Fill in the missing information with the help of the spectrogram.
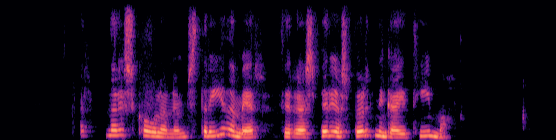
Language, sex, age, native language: Icelandic, female, 30-39, Icelandic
